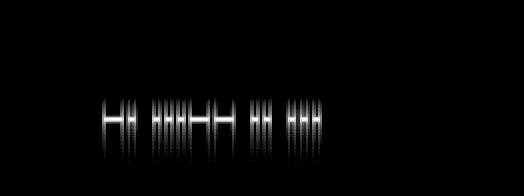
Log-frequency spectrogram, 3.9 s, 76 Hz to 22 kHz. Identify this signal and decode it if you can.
Morse code, heard as a keyed tone, about 25 wpm, 700 Hz. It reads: N3IS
